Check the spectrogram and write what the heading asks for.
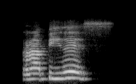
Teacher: Tiene la mayor fuerza de voz en la última sílaba. En la última, rapidez.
